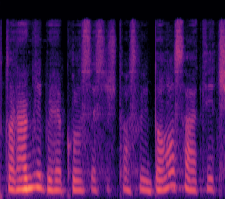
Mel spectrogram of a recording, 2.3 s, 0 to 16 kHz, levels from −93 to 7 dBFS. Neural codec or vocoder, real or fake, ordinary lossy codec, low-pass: codec, 24 kHz, 0.9 kbps, WavTokenizer, medium music audio release; fake; MP3, 96 kbps; 10.8 kHz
